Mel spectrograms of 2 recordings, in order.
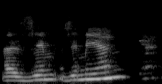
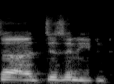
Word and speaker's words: Dizimian: I'm going to bring in, and I don't know how to say his last name, Zimian. It's Dizimian. So sorry, I messed that up, love.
